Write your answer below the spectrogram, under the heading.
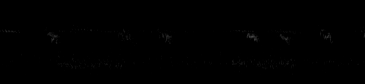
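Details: Flock of about a hundred Bohemian Waxwings feeding on fallen mountain ash berries in an Alberta yard during winter migration from the Arctic; thin, high, buzzy trills overlap in a steady chorus, with brief downslurred notes every half second or so.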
